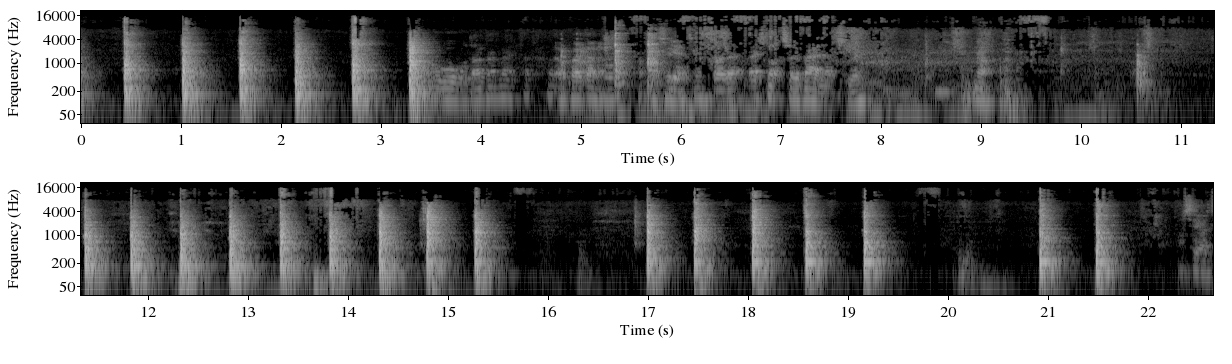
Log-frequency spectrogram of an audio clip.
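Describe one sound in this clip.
A rubber mallet taps on stone in a steady series of sharp knocks.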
